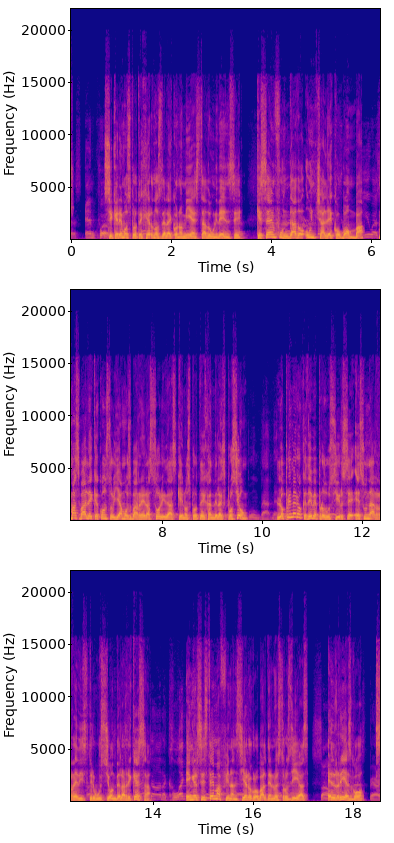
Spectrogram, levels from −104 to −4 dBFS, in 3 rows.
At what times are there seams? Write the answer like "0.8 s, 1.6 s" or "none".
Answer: 10.8 s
